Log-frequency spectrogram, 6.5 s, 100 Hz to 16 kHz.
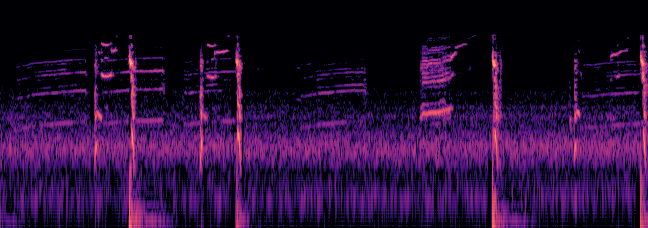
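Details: At a falcon nest in Koszalin on 7 June 2023, a male delivers small prey for passing on; brief harsh chittering calls come in bursts, mixed with loud knocks and scraping handling sounds over a background hum.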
